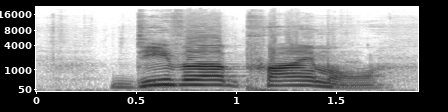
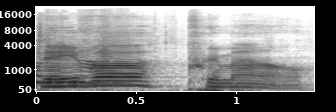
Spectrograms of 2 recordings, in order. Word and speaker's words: Deva Premal: wow you know how to say her name Diva Primal no I know what it I see the name of my head I don't know how to pronounce it really you know Deva premal it is David from now that's true and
